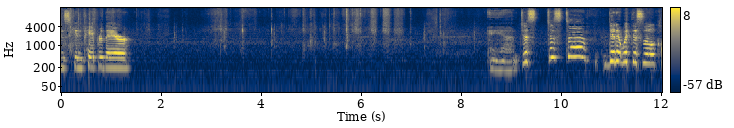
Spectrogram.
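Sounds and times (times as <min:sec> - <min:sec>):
paper tags rustling and tapping: 0:00.0 - 0:07.8.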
